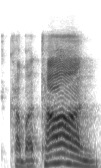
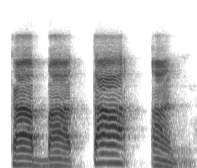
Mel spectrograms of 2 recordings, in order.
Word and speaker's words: kabataan: that's okay all right the double a is not Kabataan no kabbaah on okay and then the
